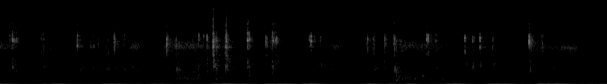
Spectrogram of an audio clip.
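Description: Faint typing on a computer keyboard: a run of irregular keystroke clicks, with short pauses, as a short phrase is typed.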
